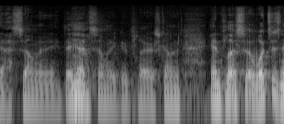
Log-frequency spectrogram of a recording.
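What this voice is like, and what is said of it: Usual voice. Nothing is said of it.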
